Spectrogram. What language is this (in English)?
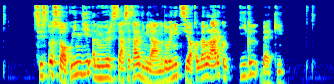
Italian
